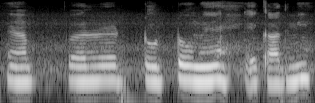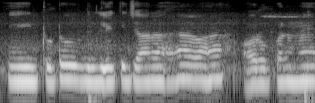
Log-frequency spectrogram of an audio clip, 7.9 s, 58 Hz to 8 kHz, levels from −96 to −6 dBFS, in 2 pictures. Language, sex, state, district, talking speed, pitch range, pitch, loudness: Hindi, male, Bihar, Bhagalpur, 115 wpm, 160-170 Hz, 165 Hz, -26 LUFS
